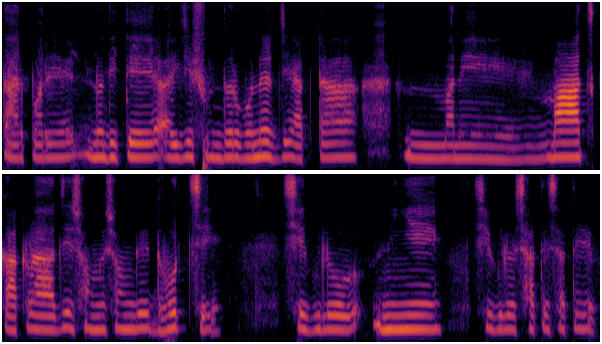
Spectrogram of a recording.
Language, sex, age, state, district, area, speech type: Bengali, female, 45-60, West Bengal, South 24 Parganas, rural, spontaneous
